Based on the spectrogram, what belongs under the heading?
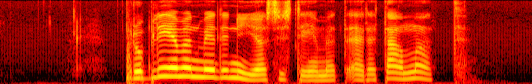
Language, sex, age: Swedish, female, 39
